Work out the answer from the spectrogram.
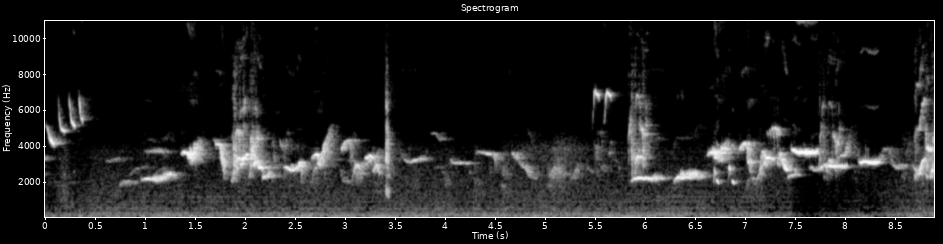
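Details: Sunda bush warbler (tledekan gunung) tutor recording meant to lure birds: a long stretch of rapid high twittering, with varied chirps, trills and short whistles in busy bursts and a brief sharp click near the middle.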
